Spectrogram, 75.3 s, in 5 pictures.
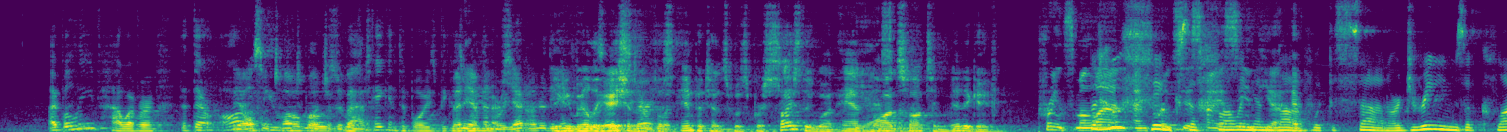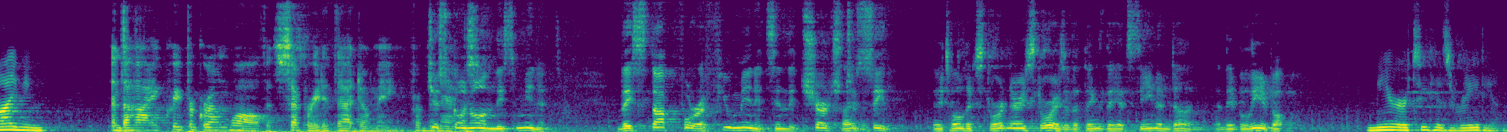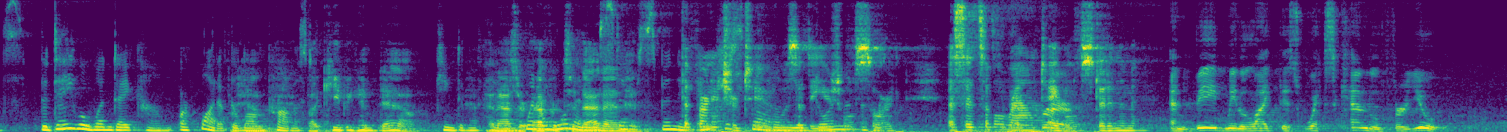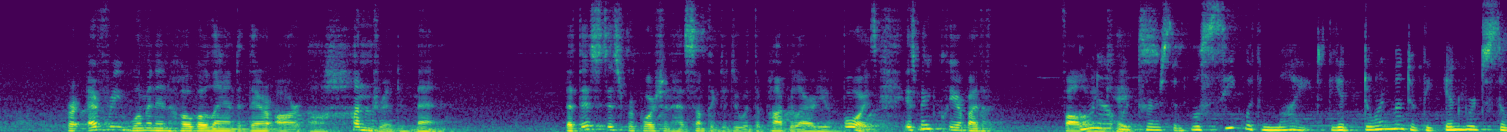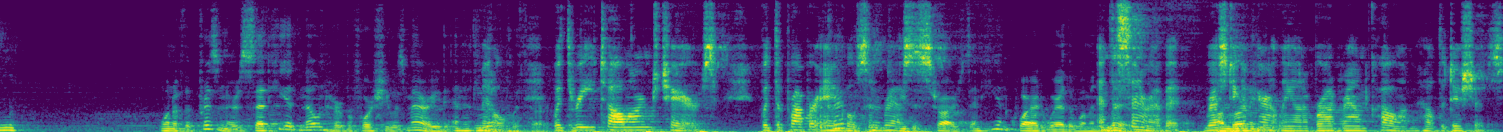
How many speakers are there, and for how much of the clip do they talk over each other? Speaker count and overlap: six, about 28%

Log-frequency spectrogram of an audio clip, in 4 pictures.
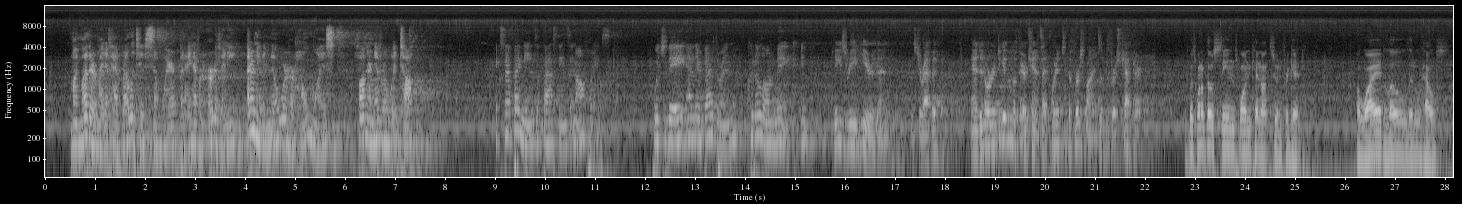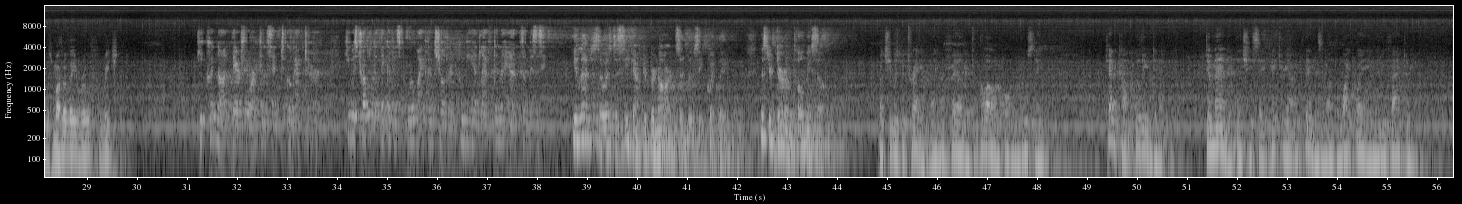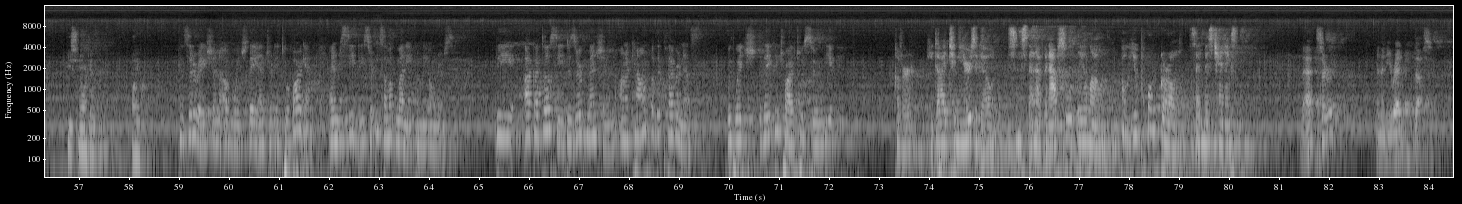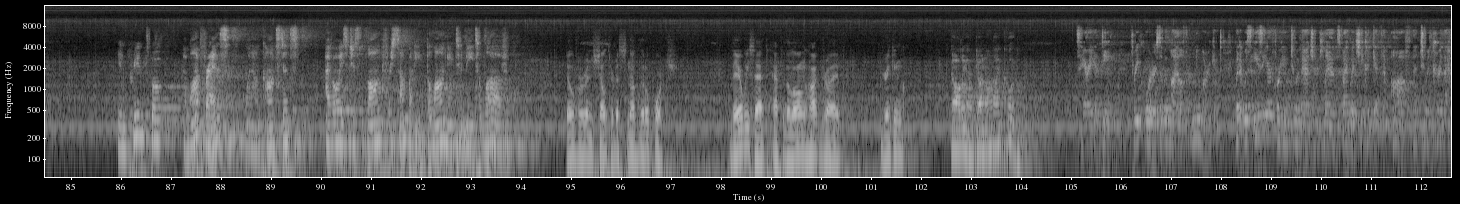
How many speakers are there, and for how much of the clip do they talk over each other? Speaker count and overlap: seven, no overlap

